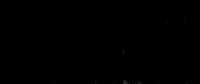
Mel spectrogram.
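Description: Near silence with a few faint keyboard keystroke clicks as a short comment is typed, most of them coming just after the middle.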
